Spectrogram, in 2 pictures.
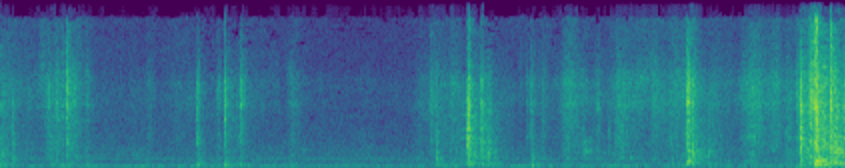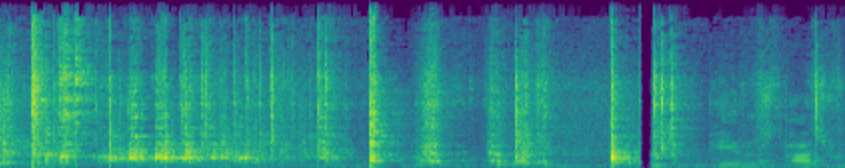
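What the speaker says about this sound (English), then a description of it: "Pots for cooking" Metal pots from a camping cook kit clatter and clink as they are handled, starting with light taps, then a busier stretch of scraping, rattling and sharp knocks, close and fairly loud.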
